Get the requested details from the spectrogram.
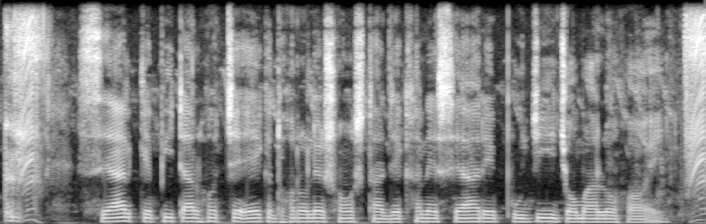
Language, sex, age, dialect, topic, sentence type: Bengali, male, 18-24, Jharkhandi, banking, statement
